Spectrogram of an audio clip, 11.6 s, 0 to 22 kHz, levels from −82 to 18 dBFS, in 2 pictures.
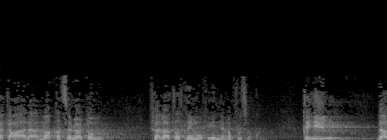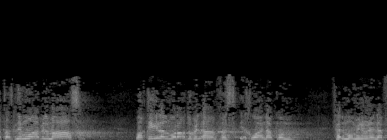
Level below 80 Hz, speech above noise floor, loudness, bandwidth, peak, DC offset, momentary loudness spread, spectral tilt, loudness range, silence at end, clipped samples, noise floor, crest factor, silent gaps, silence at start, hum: -58 dBFS; 28 dB; -23 LUFS; 11 kHz; -10 dBFS; under 0.1%; 16 LU; -3.5 dB/octave; 3 LU; 0 s; under 0.1%; -51 dBFS; 14 dB; none; 0 s; none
